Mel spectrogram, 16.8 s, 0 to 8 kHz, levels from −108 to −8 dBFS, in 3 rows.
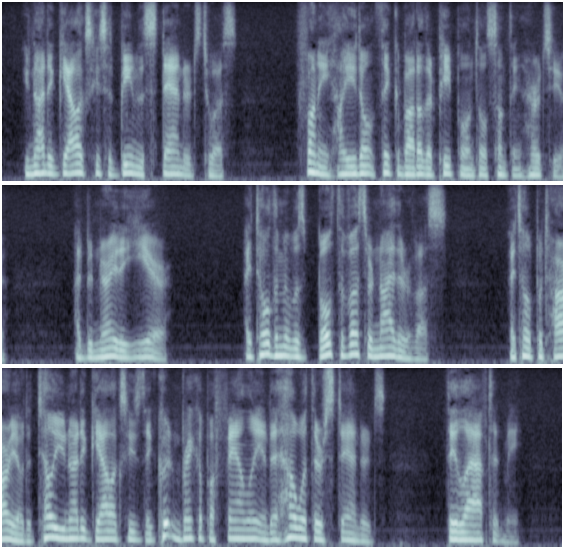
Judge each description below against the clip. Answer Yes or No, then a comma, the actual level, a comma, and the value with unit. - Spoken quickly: Yes, fast, 215 wpm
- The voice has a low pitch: Yes, low, 130 Hz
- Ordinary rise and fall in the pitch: Yes, average, 3.9 semitones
